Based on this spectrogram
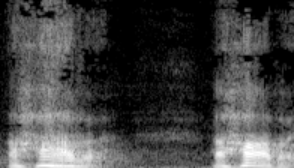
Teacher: It's got this breathy sound to it.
